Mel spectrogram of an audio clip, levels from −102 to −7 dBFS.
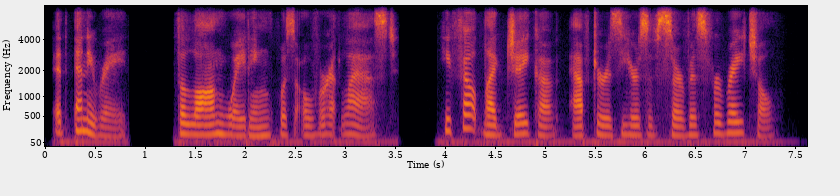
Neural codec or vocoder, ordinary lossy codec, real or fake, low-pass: codec, 16 kHz, about 1 kbps, DyCAST, with the encoder's durations; Opus, 24 kbps; fake; 7.2 kHz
